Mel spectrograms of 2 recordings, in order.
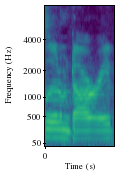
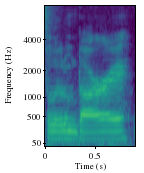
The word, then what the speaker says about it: Ludum Dare: It's pronounced Ludum Dare, by the way, guys. Ludum Dare. – Ludum Dare.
